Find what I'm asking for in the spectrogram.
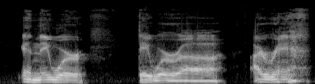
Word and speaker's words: Iran: Saying, you say this, it's Iran.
